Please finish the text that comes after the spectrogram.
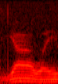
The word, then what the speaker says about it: Yahweh: h okay and and what we would pronounce as yahweh with a y they would produce a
